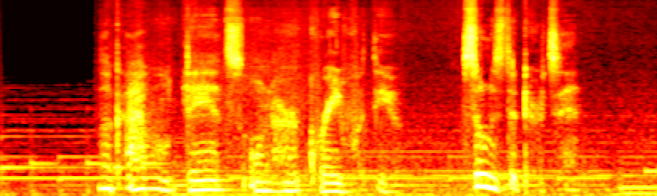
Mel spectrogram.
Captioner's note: voiceover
